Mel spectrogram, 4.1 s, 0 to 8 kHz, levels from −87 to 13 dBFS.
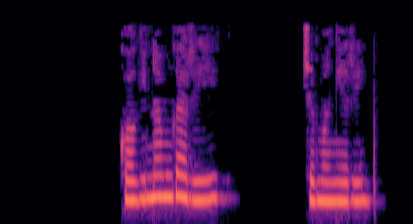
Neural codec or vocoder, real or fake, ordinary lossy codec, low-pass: none; real; MP3, 24 kbps; 7.2 kHz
